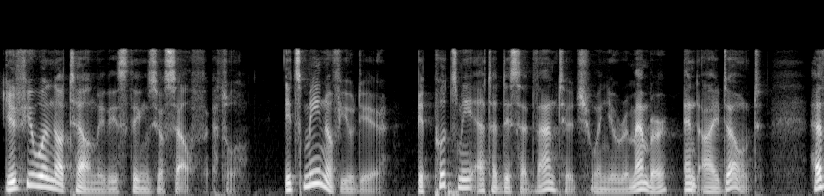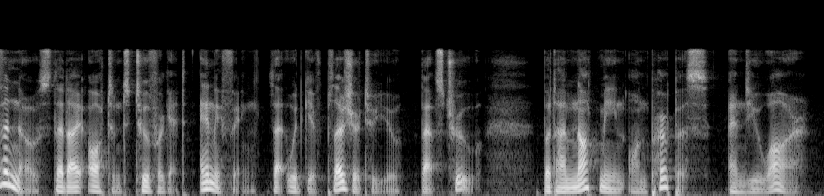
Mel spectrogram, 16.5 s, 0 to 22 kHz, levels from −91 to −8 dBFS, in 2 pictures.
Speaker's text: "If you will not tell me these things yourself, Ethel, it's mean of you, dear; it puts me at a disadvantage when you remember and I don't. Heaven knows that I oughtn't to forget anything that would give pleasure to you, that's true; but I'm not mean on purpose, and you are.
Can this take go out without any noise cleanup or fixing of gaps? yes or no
yes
